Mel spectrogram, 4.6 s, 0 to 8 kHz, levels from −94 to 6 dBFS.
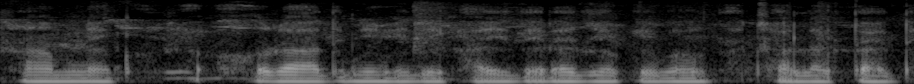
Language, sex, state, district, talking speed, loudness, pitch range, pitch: Hindi, male, Bihar, Araria, 185 wpm, -42 LUFS, 110-115 Hz, 110 Hz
